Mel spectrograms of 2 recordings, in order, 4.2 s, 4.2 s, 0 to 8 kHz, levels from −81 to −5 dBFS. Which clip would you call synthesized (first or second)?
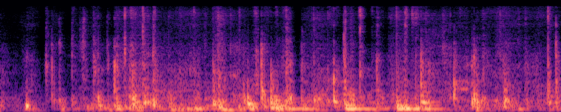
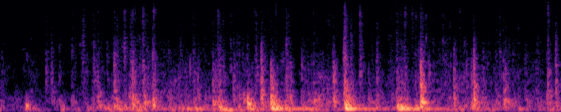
first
